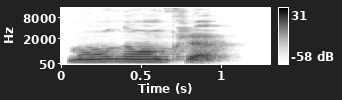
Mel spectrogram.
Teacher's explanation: the O starts with a vowel, so I have to pronounce the N in front of it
